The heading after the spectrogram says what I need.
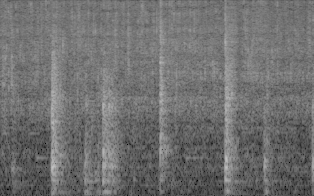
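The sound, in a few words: white wine sizzling and reducing in a hot pan with shrimp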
